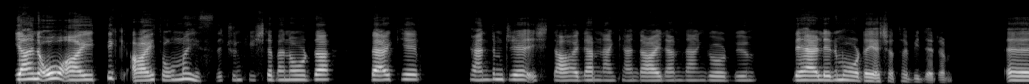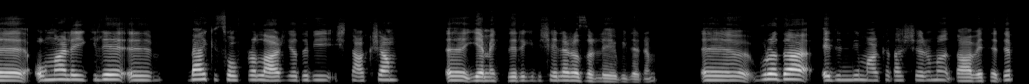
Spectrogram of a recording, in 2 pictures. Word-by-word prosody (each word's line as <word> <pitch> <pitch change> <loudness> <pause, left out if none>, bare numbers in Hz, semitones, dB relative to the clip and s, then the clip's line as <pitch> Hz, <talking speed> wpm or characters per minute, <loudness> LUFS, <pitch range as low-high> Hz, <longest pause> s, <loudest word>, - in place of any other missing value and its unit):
Yani, 245 +2 +9
o 265 -1 +9
aitlik, 220 +6 +3
ait 200 +5 +4
olma 215 +6 -1
hissi 180 -5 -5
çünkü, 210 +1 -16
işte, 210 +1 -6
ben 210 0 -4
orada 215 +1 +2 0.4
belki 225 +2 +3 0.5
kendimce, 220 +1 -2
işte, 195 0 -11
ailemden, 190 +1 -3
kendi 185 0 -9
ailemden 190 +1 -3
gördüğüm 190 0 -8 0.4
değerlerimi 200 +1 +4
orada 185 -3 +1
yaşatabilirim. 140 -8 -5 0.6
Eee, 185 -2 +4
onlarla 225 +1 +1
ilgili, 215 +1 -3
eee, 200 -3 0 0.3
belki 230 0 +1
sofralar 200 -3 -1
ya 195 0 -10
da 205 -1 -9
bir, 205 0 -11
işte, 195 - -12
akşam, 210 +3 -3 0.5
ııı, 190 0 +2
yemekleri 180 0 -2
gibi 180 0 -22
şeyler 185 +1 -3
hazırlayabilirim. 140 -7 -5 0.5
Eee, 195 -1 -2
burada 235 +1 +4
edindiğim 205 +1 -6
arkadaşlarımı 200 +1 -9
davet 165 0 -2
edip 205 +7 -6
200 Hz, 120 wpm, -20 LUFS, 185-215 Hz, 0.6 s, Yani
